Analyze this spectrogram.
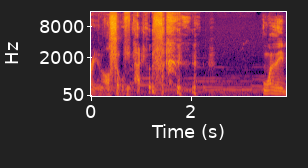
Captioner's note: chuckling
